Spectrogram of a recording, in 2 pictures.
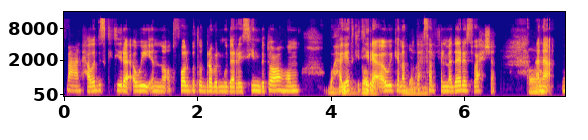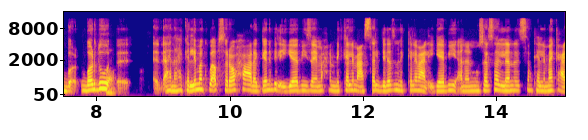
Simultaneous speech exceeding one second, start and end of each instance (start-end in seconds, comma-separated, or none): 4.0-5.5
